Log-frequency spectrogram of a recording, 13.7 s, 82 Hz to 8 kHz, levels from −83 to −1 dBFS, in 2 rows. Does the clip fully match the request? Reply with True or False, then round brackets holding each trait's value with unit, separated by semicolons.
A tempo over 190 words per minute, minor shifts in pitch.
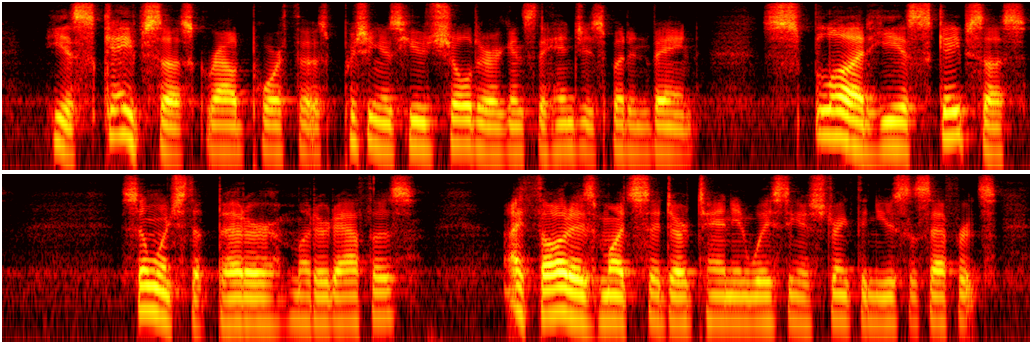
False (160 wpm; 2.0 semitones)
